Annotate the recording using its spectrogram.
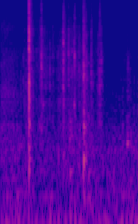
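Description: Plastic CD jewel cases clicking and clacking as they are handled and shifted on a stack: a sharp click about half a second in, then several lighter clicks.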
